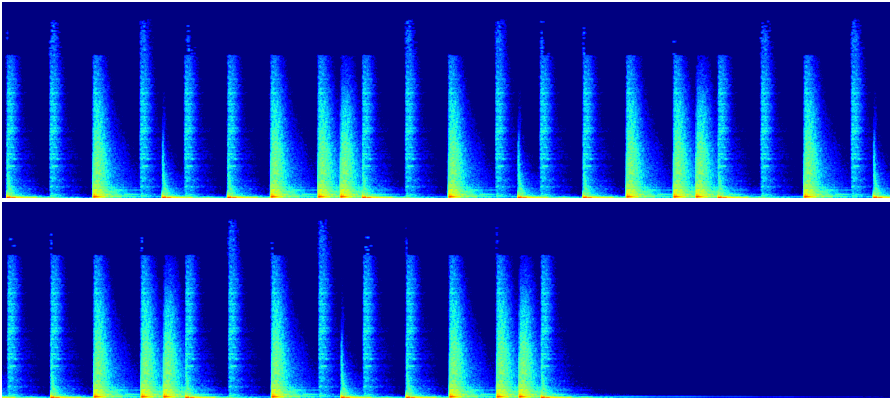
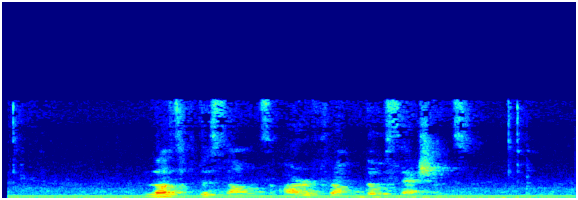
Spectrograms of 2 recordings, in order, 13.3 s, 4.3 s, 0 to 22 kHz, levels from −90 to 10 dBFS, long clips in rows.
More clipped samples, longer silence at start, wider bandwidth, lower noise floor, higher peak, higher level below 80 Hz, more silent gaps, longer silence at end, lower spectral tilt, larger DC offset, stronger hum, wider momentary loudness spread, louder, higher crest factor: neither; about the same, 0.05 s vs 0.05 s; first, 16 kHz vs 11.5 kHz; first, -85 dBFS vs -41 dBFS; about the same, -4 dBFS vs -2 dBFS; first, -26 dBFS vs -58 dBFS; neither; first, 2.4 s vs 0 s; about the same, -6.5 dB/octave vs -5.5 dB/octave; neither; neither; second, 15 LU vs 25 LU; about the same, -23 LUFS vs -23 LUFS; second, 18 dB vs 24 dB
